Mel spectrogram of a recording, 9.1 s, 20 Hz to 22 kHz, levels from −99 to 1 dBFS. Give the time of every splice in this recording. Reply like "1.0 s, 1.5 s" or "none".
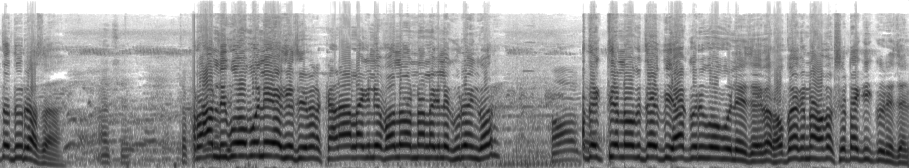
1.9 s, 5.8 s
